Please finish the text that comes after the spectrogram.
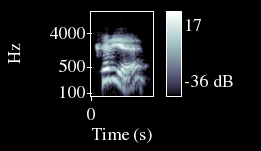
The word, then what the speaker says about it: career: One is pronounced career, and the other is pronounced carrier.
